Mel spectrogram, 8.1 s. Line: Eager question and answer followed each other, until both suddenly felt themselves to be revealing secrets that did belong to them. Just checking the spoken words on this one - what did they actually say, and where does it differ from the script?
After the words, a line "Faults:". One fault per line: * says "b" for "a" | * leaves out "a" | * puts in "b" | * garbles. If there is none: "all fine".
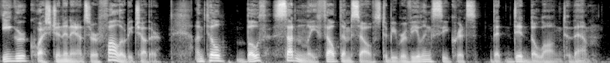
Eager question and answer followed each other, until both suddenly felt themselves to be revealing secrets that did belong to them.
Faults:
all fine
